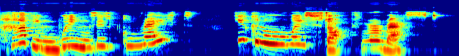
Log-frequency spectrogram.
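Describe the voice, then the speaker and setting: Speaking at a fairly slow pace, a woman puts on a character voice at an extremely high pitch. Her pitch swings very widely. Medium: read story. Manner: warm, reassuring.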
